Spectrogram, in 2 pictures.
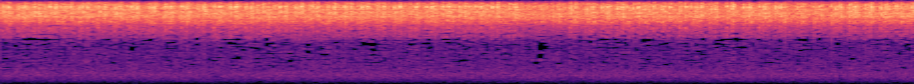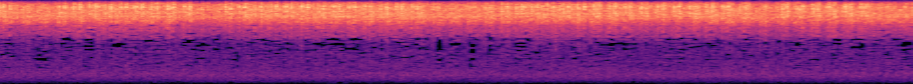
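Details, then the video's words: Steady high cricket trill from stridulating males, a shrill, pulsing ring that never pauses, with slight dips in loudness and quiet background otherwise. "cricket sound"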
